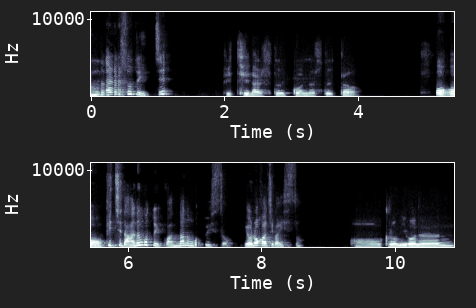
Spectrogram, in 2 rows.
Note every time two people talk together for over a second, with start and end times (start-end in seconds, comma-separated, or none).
none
